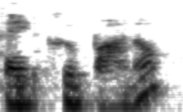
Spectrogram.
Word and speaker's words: Café Cubano: Is that how you pronounce it? Café Cubano.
